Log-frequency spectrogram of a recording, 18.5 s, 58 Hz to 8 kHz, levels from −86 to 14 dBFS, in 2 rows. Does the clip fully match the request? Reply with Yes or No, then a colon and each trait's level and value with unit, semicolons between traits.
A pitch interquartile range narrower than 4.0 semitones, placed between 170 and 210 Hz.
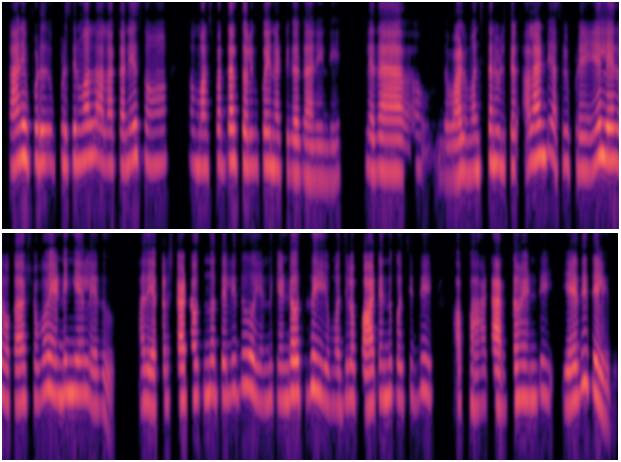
No: average, 2.8 semitones; high, 230 Hz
